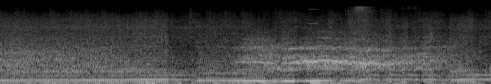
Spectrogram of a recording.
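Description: A Subaru BRZ in the Need for Speed racing game skids under the handbrake, its tires squealing in a sustained slide with the engine droning steadily underneath.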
